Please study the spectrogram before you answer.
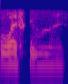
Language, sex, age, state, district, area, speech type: Sindhi, male, 30-45, Maharashtra, Thane, urban, conversation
